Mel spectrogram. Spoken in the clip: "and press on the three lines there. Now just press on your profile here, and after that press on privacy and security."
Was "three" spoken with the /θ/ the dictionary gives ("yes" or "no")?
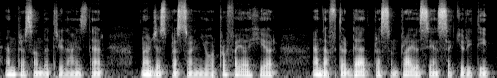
no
